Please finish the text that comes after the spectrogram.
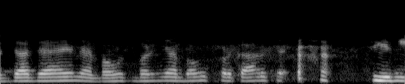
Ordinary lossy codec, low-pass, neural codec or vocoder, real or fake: none; 3.6 kHz; codec, 16 kHz, 4 kbps, FreqCodec, smaller model; fake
